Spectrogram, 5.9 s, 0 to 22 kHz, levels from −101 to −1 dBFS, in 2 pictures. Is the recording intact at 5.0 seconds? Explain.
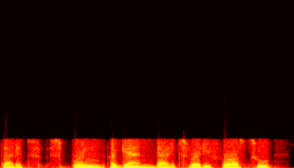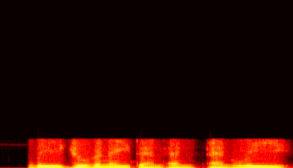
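No. At 5.0 seconds, as throughout the clip, the speech carries tandem speech coding. It sounds like it passed through three speech coders in a row, likely a GSM full-rate stage followed by two CVSD stages. Each was decoded and re-encoded at a link border, so every coder worked on the previous one's already damaged output. The errors compound into rough, muffled, warbly speech with nothing above about 3.8 kHz.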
